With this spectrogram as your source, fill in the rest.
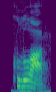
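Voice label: "kuluar", Azerbaijani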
